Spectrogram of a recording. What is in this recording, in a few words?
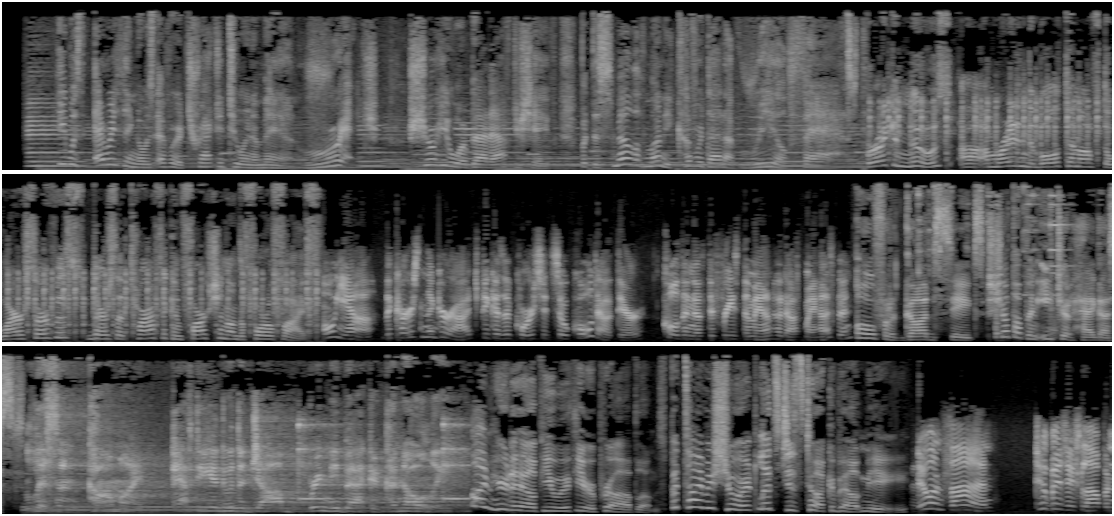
Animation Characters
